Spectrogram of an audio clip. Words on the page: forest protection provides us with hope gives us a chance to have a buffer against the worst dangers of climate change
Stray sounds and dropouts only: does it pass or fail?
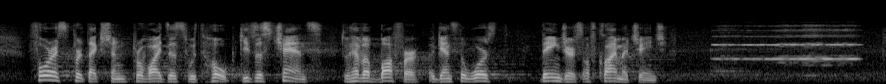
fail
